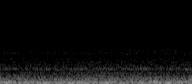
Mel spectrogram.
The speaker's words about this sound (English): This fucking traffic's gonna make me kill somebody, man.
